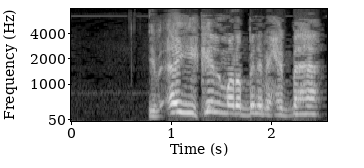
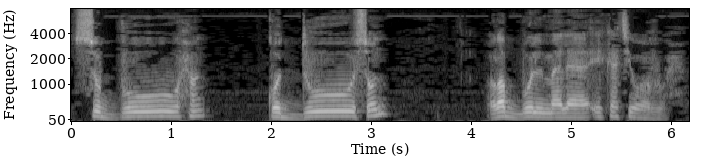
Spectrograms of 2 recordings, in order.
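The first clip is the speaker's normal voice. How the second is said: very slow and soft; drawn out, reverent and hushed; murmured bowing prayer; devout dhikr; 4 semitones lower, 11 dB quieter, much slower than usual. Shown as a demonstration. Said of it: "وانت راكع برضو تقول".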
